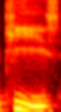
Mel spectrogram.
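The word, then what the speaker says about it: Kies: help you and then len keys and his his name is not spelled like it sounds uh len's last name is k-i-e-s uh and i'm gonna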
